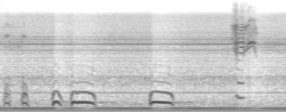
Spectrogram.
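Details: Courting great horned owls at a nest on a January night, the male calling to his mate: quick doubled hoots, then three long level deep hoots, ending in one grating high screech; mechanical hum throughout.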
